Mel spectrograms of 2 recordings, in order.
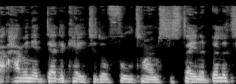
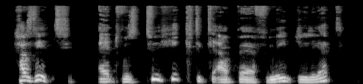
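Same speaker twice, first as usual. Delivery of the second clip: South African accent attempt. Trying to master an accent on air, in an attempted South African accent. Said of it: "South African accent. / Yes, that was it".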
